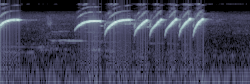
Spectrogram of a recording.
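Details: Canary in full song, a long sharp roll used as a tutor recording for young canaries: two separate whistled upswept notes, then a quick run of five rising sweeps repeated about every tenth of a second, with a faint low hum underneath.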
